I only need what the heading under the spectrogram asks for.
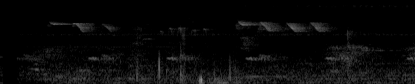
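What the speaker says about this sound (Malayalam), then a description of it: "പക്ഷികളുടെ ബഹളവും പക്ഷികളും." Many birds call in a home garden plot in the morning: a quiet, steady stream of high, repeated chirps and tweets scattered through the scene, with a few soft clicks and rustles underneath.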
